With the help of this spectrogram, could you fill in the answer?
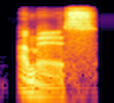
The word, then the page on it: amiss: British English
